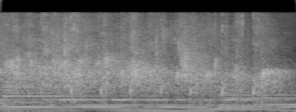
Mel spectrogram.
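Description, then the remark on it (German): An audience applauds steadily, a dense wash of clapping over sustained low musical tones, with no talking on top. “Hey, lass mal einen Applaus geben für die Menschen, die sich gerade gemeldet haben, so mutig waren.”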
